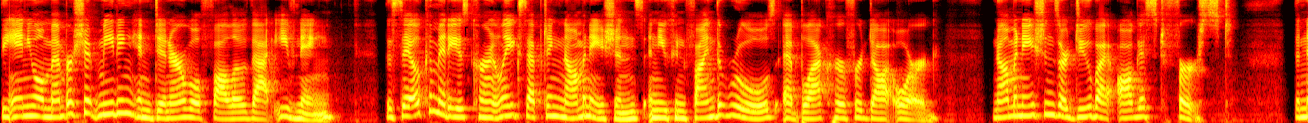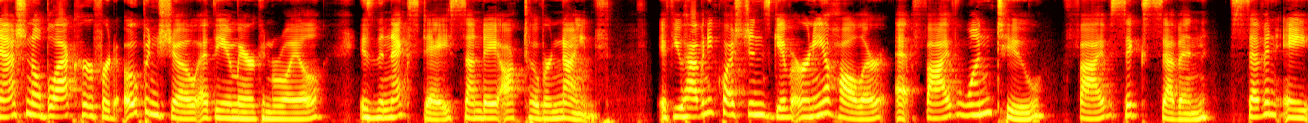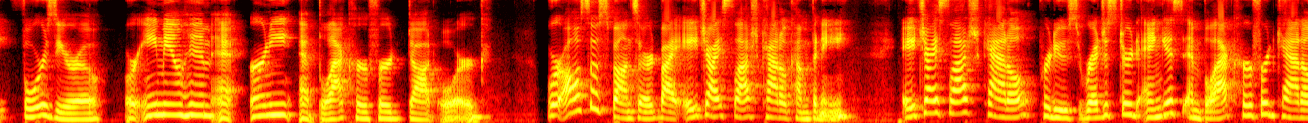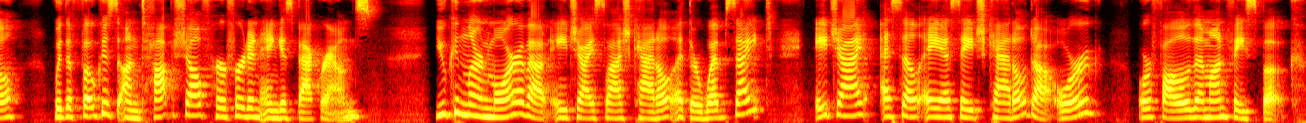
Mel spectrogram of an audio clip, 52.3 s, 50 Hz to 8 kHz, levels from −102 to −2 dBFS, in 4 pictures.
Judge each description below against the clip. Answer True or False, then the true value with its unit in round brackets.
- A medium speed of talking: False (130 wpm)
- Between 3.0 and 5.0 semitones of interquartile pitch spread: False (5.4 semitones)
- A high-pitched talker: True (200 Hz)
